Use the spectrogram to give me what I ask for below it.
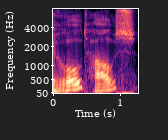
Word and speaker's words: Rothaus: Nee, Roodhuis, hè, dus huis op zijn Duits.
